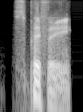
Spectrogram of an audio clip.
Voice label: "spiffy", British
